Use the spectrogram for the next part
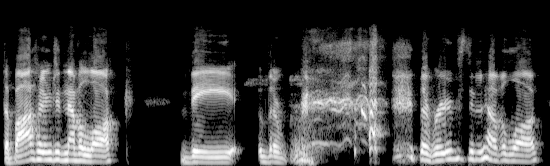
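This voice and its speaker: This podcast host is a young man with a fairly high-pitched voice who takes his time. In a casual chat, he tells lively stories, saying "like" over and over.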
